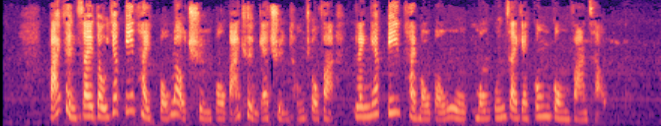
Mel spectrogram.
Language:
Cantonese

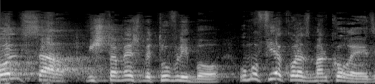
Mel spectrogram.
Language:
Hebrew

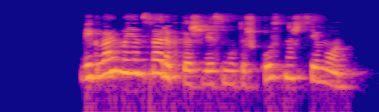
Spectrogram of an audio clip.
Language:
Mari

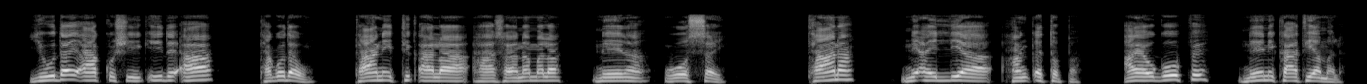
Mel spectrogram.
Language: Dawro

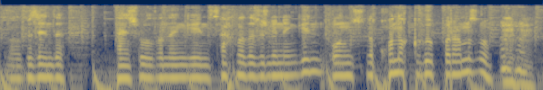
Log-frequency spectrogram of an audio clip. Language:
Kazakh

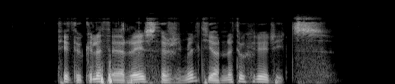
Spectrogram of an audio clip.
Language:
Kabyle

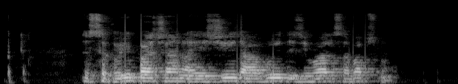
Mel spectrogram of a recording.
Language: Pashto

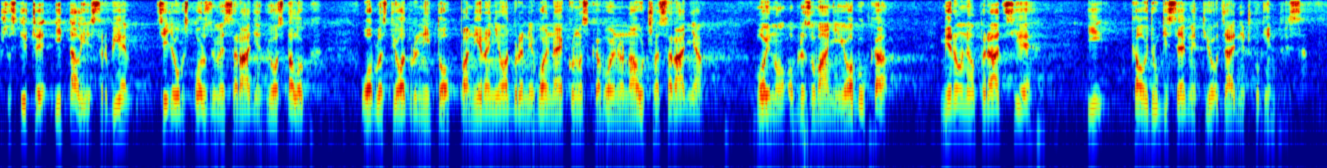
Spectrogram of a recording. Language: Serbian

